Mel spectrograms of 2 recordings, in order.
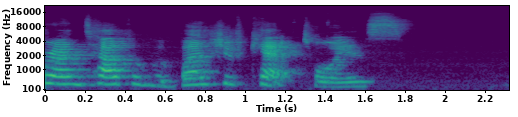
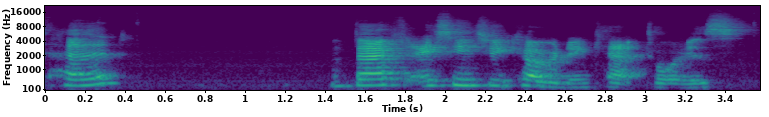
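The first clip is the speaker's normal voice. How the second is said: ordinary delivery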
